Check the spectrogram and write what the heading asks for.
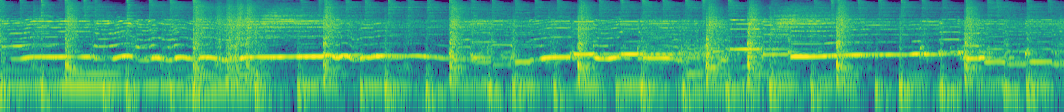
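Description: Live blues-rock band playing: an electric guitar lead with long bent notes that waver, over a drum kit keeping a steady beat.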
